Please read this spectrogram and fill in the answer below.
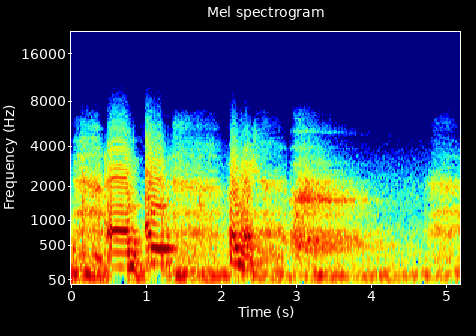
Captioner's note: sigh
